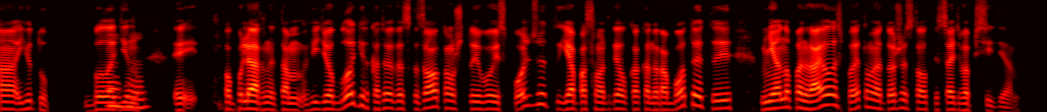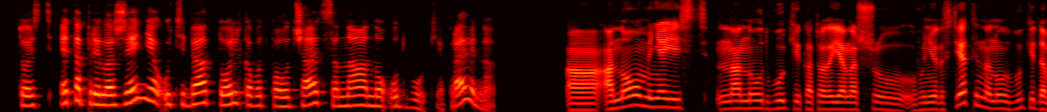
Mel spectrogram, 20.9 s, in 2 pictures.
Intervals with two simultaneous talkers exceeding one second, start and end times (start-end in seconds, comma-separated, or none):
none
